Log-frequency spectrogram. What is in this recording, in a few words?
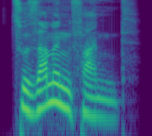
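"zusammenfand", German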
